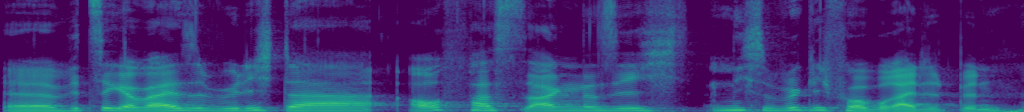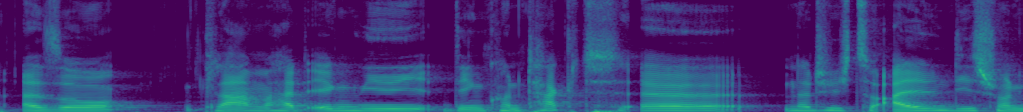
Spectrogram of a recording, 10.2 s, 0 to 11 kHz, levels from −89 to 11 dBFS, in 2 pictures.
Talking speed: 170 wpm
